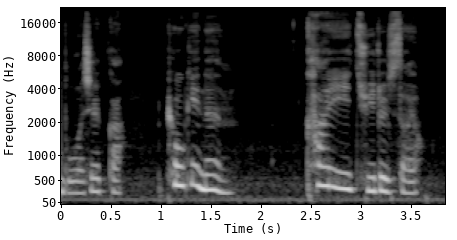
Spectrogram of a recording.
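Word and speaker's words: χ: 하는 건 무엇일까 표기는 카이지를 써요 카이라고 읽고 자이라고도 읽어요 카이 g 채색수 하는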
